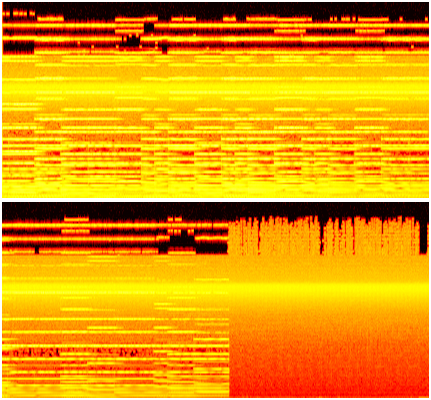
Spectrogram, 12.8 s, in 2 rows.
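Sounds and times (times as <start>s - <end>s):
organ interlude: 0.0s - 9.8s.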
